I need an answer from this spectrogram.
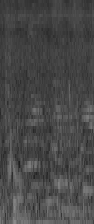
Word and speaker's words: Chrome: है ना Google Chrome उसको Chrome बोलता था क्योंकि उसमें एच आता है तो किसी ने मुझे बताया भाई H साइलेंट होता है तो Chrome होता है वो Chrome ना कि Chrome मैं Chrome खोल दे भाई Chrome खोल दे।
